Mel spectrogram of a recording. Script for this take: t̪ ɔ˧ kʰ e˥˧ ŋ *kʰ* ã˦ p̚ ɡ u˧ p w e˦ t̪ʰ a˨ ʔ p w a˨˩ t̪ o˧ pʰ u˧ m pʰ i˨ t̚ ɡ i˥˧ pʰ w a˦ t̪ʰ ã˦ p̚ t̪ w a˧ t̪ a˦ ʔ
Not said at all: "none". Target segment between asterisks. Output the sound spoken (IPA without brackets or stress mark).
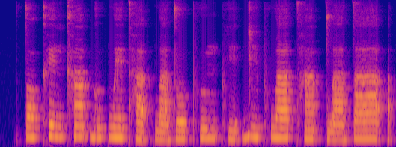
kʰ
